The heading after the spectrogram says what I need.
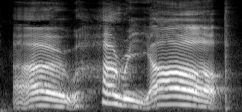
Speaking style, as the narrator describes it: Ron moaned

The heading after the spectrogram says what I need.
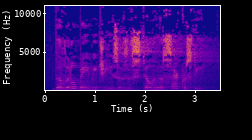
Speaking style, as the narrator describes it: I whispered

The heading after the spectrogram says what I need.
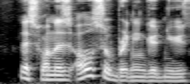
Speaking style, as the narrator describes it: the king said

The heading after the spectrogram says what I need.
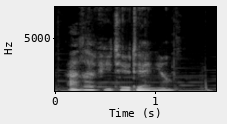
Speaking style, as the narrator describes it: Laura whispered to him

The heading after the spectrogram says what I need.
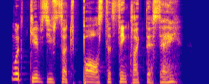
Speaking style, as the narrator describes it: he spat

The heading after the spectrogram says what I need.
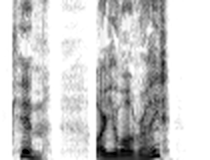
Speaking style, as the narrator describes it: Adonai said, anxiously

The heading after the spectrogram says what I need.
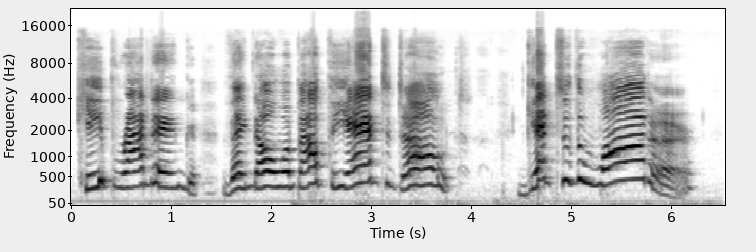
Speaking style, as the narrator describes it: Tay lets out a great shriek and says

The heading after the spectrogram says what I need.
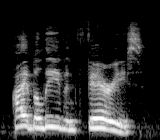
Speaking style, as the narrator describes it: shout

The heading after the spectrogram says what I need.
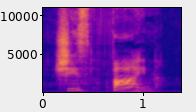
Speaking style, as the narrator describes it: snapped

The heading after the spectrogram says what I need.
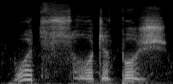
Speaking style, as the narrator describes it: whispered Pooh to Piglet

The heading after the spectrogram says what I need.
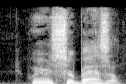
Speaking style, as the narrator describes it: he gasped

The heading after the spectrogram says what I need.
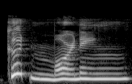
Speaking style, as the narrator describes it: she cried in her sweet, affected drawl

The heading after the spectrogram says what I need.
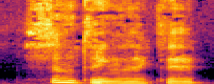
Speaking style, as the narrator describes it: Cindy murmured

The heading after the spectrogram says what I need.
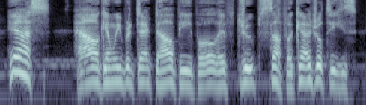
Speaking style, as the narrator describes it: The rest suddenly cried out in injustice

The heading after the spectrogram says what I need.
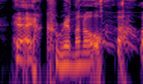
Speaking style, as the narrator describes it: Malcolm laughed

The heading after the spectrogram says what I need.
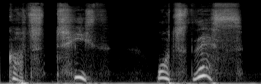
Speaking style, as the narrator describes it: Arthur's breath hissed

